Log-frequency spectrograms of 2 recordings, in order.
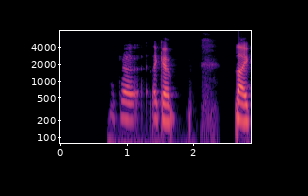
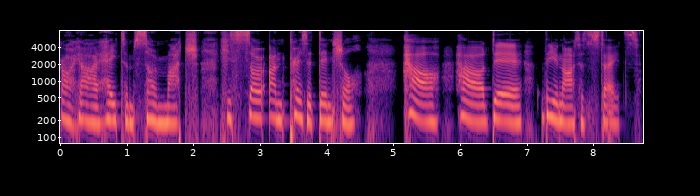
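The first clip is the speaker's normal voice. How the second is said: slow, drawn-out mock Afrikaans accent; exaggerated Afrikaans accent; slower than usual. Streamer imitating parents watching Trump on TV, exaggerated Afrikaans accent. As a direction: put on a thick Cape Town wine mum Afrikaans accent. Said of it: "they don't sound that Afrikaans".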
